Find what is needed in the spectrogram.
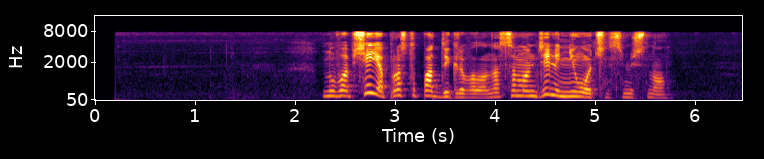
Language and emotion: Russian, angry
